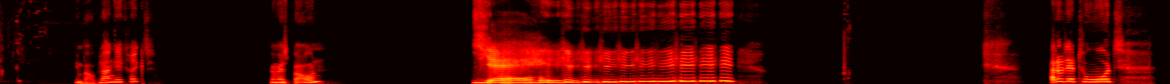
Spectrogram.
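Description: A young woman talks with animation into a microphone, in short bursts.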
